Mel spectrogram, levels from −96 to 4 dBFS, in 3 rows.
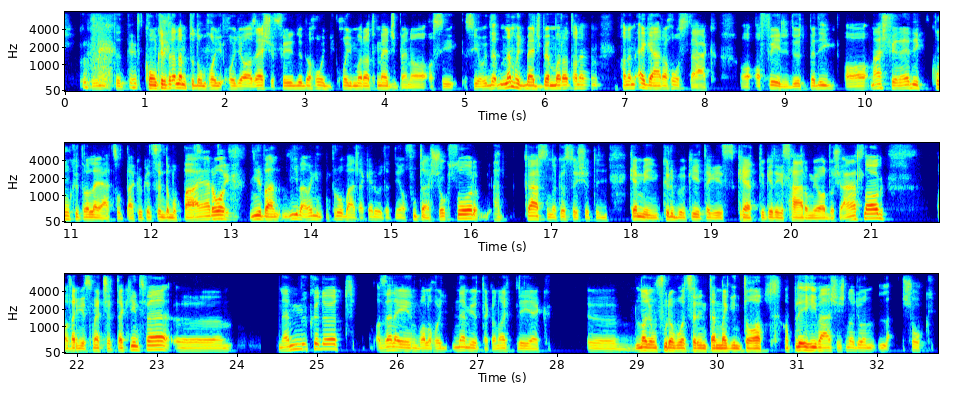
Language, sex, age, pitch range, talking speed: Hungarian, male, 30-49, 100-120 Hz, 150 wpm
